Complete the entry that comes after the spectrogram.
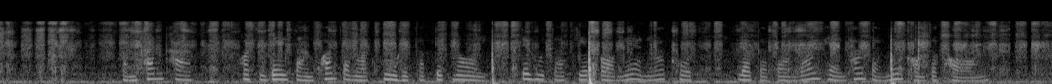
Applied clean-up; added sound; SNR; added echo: none; Writing; -1 dB; none.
